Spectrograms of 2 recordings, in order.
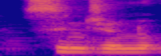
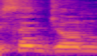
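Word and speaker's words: St John: So uh Arthur Elin Singen War I don't know if it's pronounced Singen. I'm getting that from a Bond film but it might be St. John but I think it's Singen War.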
